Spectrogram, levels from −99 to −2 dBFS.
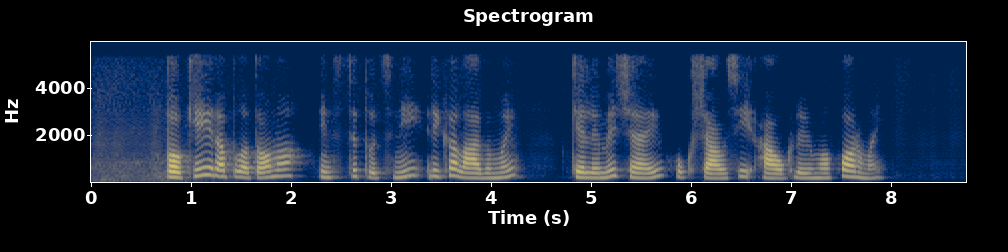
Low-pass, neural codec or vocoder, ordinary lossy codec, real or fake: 5.4 kHz; codec, 24 kHz, 0.5 kbps, DualCodec; MP3, 48 kbps; fake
